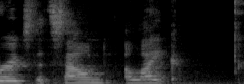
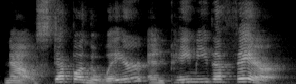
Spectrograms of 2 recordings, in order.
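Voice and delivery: loud, higher fed-up command; growled order; 5 semitones higher, 6 dB louder than usual. Acted. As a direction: bark it at her, fed up. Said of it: "growled Mister Bear".

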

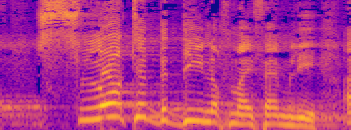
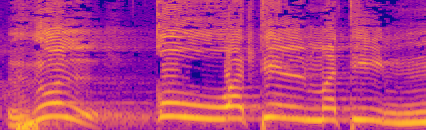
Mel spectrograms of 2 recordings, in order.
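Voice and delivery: "quwwatil mateen" drawn out very slowly; slow, resonant emphasis on "dhul quwwatil mateen"; emphatic recitation; 5 semitones higher, much slower than usual. Shown as a demonstration. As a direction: stretch "dhul" and "mateen" with heavy weight. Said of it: "Nine levels of emphasis".

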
